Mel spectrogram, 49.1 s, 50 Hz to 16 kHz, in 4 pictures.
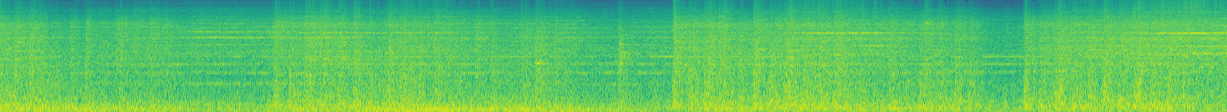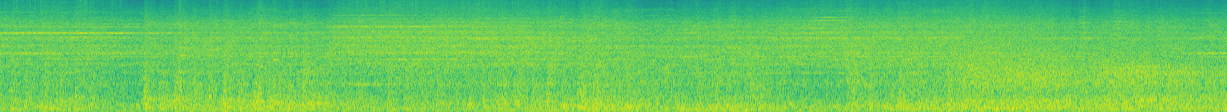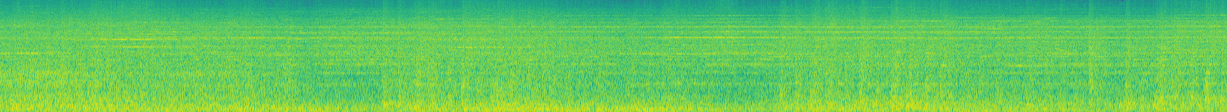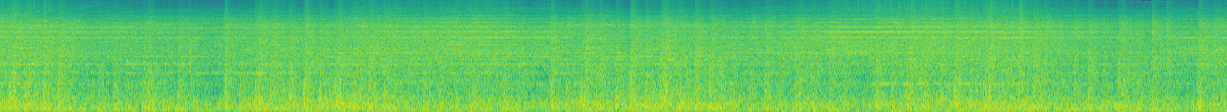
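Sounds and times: train wheels clattering over crossing: 0.0 - 49.0
high wheel squeal: 1.7 - 3.7, 8.0 - 9.2, 11.4 - 13.8, 19.0 - 38.2, 44.6 - 47.5.

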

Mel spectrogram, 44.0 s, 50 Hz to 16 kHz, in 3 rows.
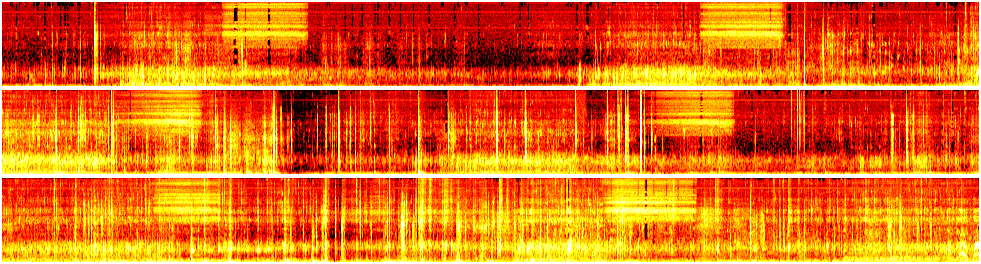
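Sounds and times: underwater exhaled bubbles: 0.0 - 7.2, 7.9 - 18.4, 20.4 - 25.7, 27.0 - 43.9
regulator hiss: 3.3 - 4.6, 10.5 - 11.8, 16.5 - 17.8, 24.4 - 25.7, 31.6 - 32.7, 38.4 - 39.8.

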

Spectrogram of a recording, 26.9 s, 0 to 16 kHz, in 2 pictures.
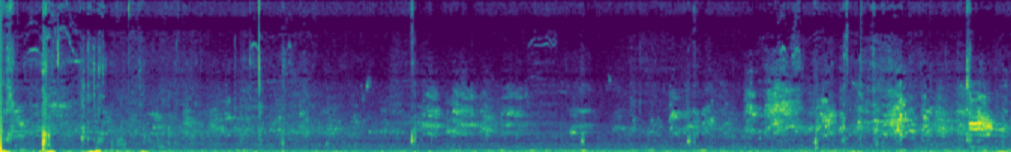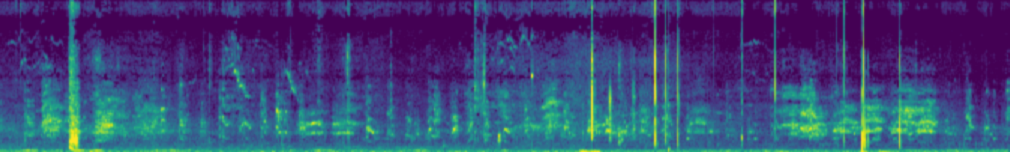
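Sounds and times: small birds chirping: 0.0 - 26.9
sharp clicks: 21.2 - 22.7.

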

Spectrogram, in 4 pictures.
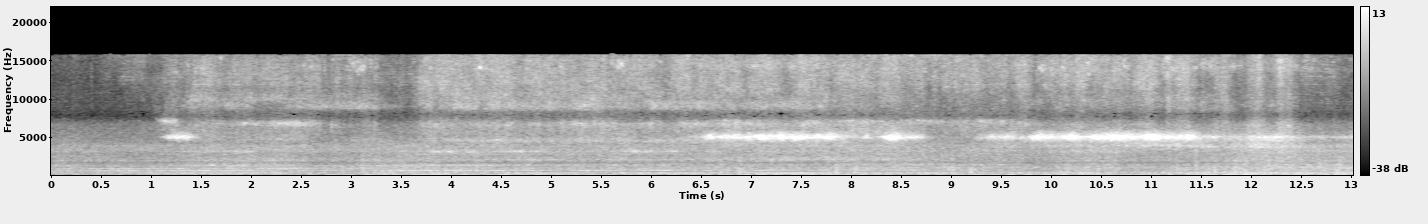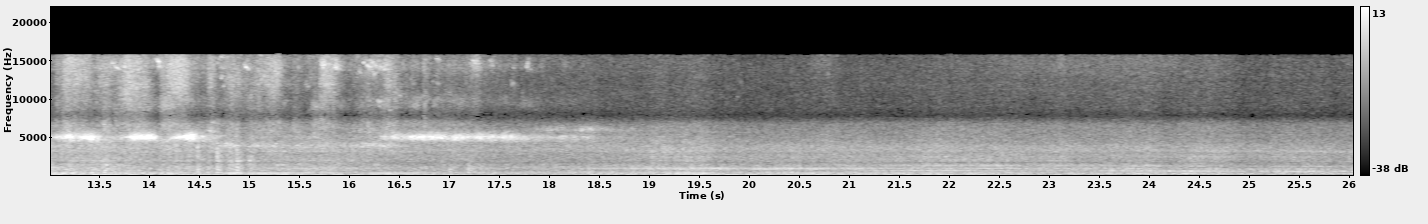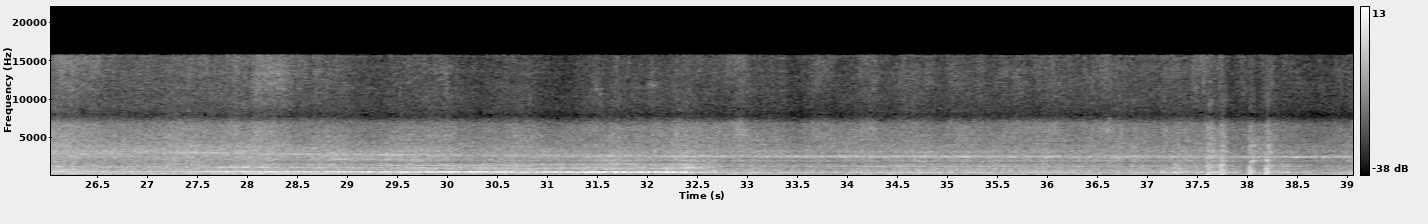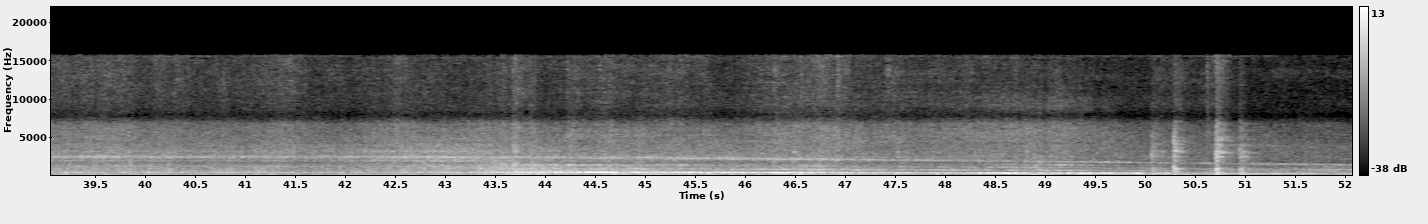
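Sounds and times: train wheel squeal: 0.9 - 20.0.

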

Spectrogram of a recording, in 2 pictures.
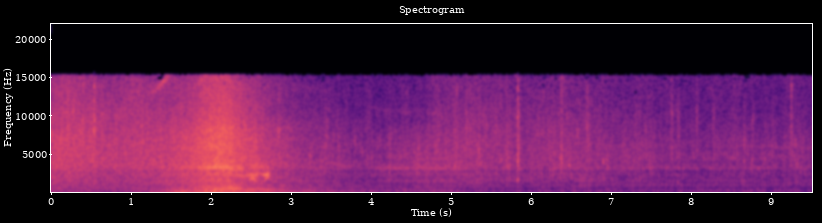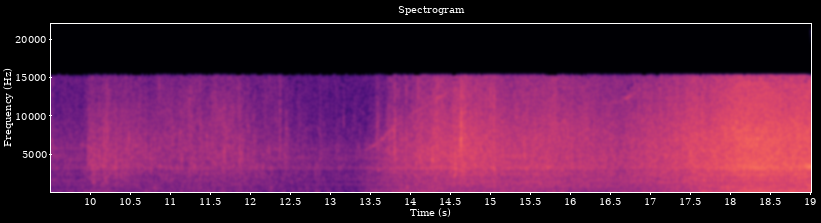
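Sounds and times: truck engine revving under load: 1.1 - 5.2, 13.4 - 19.0.

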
